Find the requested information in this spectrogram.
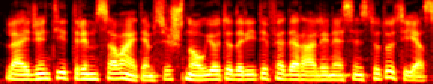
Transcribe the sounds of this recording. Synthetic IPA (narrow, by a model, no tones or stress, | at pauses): lʲæˑɪd͡ʒʲɛnʲt̪ʲiːt̪ʲɾʲɪmsɐʋɑˑɪt̪ʲeːmsɪʃnɒʊjoːɐt̪ʲɪd̪ɐɾʲiːt̪ʲɪfʲɛd̪ʲɛɾɑːlʲɪnʲeːsɪnʲsʲt̪ʲɪt̪ʊt̪sʲɪjɛs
